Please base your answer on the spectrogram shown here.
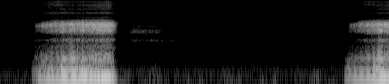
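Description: Loud, deep rattling snores on each in-breath, with quiet gaps between; ordinary heavy snoring.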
